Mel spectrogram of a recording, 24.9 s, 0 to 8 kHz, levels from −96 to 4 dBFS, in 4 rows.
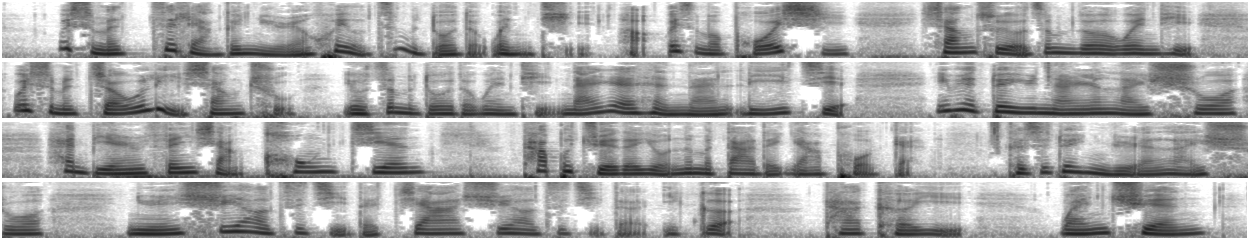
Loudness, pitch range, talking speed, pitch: -19 LUFS, 155-200 Hz, 255 characters per minute, 170 Hz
